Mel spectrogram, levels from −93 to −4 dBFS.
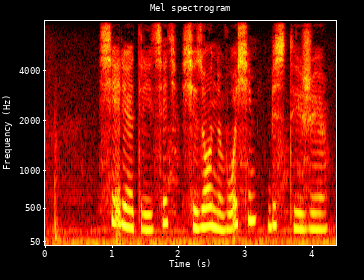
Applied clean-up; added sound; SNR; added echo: none; none; none; none.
